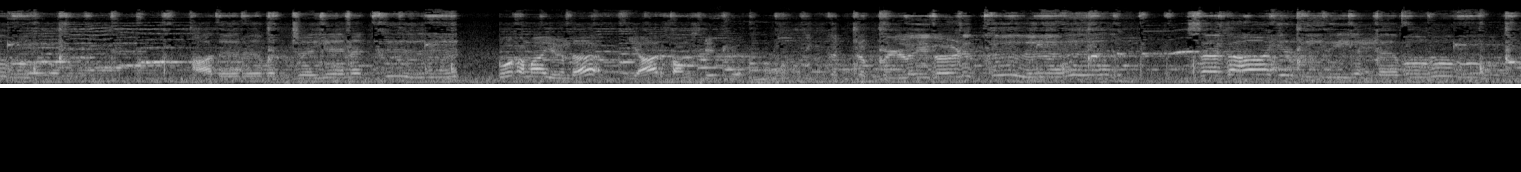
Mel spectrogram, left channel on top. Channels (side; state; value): right; silent; digital silence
